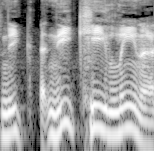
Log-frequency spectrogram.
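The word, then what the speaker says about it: Ntilikina: I gather that's I see everybody butcher the name, but I think I went and checked it to make sure it's Nicolina is, I believe, right for your new point guard.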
